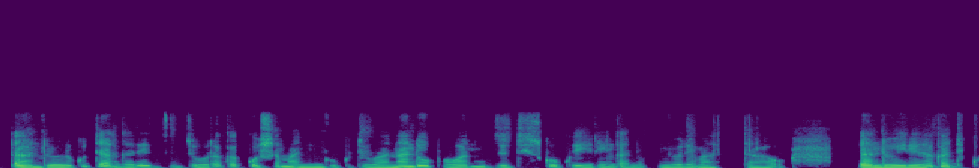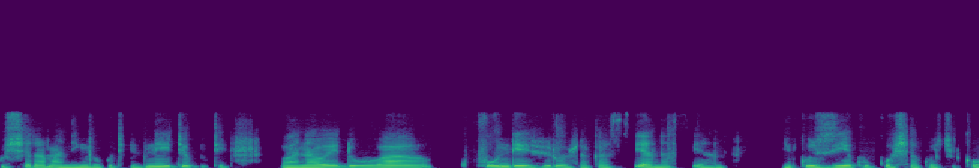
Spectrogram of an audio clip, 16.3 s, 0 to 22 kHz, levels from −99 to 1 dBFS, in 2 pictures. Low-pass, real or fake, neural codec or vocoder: 7.2 kHz; real; none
